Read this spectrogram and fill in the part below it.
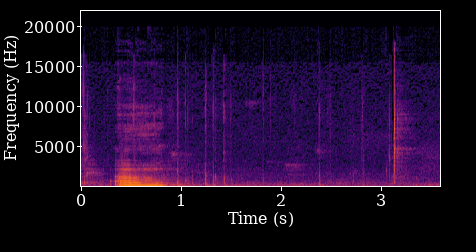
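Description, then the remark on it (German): A brief spoken vowel sound at the start, then a scattered run of light, clicky computer keyboard taps at an irregular pace, soft, ending with a sharper final keystroke; typing on a keyboard with mixed German and English layouts. “Deutsche, englische Tastatur mischen, immer eine schlechte Idee.”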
